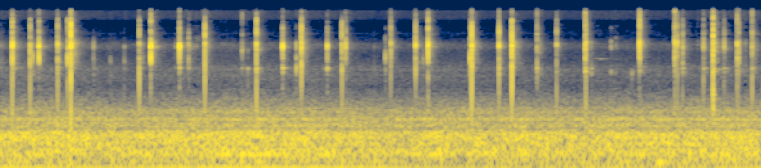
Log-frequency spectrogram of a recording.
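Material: Plastic.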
